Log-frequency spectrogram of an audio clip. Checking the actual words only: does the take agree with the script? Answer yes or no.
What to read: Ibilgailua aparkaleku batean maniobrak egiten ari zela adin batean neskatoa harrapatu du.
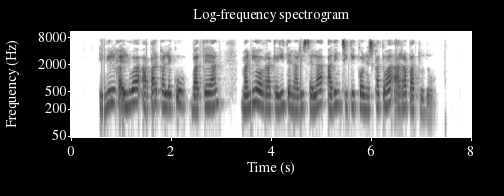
no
